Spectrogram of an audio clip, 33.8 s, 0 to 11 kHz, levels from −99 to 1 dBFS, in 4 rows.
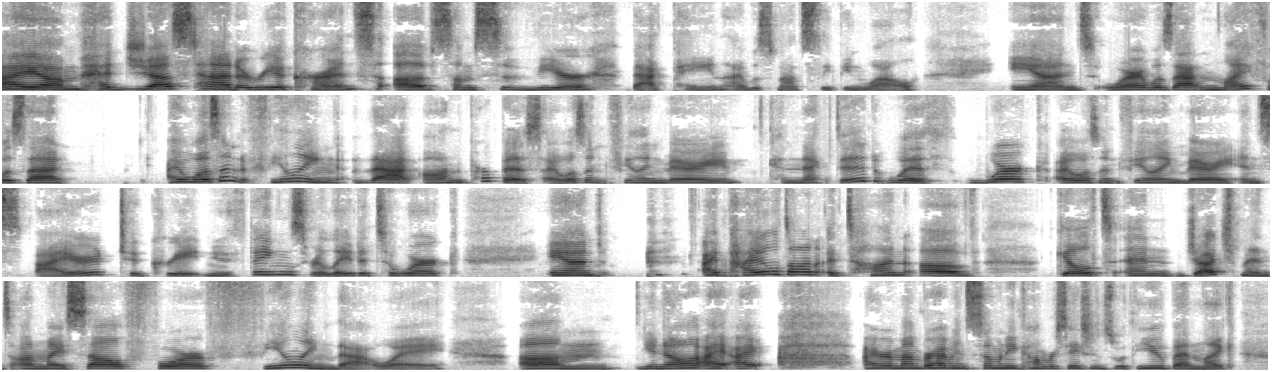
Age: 20-39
